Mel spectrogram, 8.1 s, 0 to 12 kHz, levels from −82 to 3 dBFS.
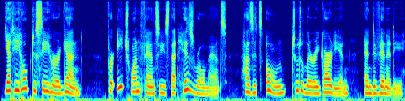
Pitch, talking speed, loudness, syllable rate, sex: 210 Hz, 155 wpm, -19 LUFS, 5.0 syllables/s, female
